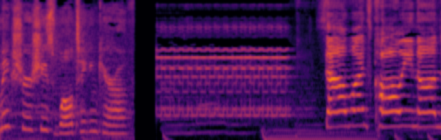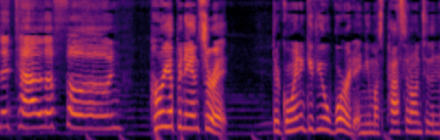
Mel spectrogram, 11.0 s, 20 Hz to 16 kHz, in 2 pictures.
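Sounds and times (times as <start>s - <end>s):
electronic telephone ringtone: 2.0s - 3.8s.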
